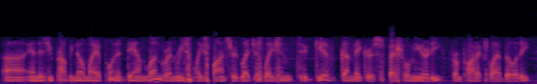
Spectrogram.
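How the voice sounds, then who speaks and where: A middle-aged man, an ER doctor running for Congress, calls in to a talk radio show and earnestly lays out figures in a steady stream. His low voice stays steady and brisk, with hardly any pauses, coming through a tinny phone line with faint noise.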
